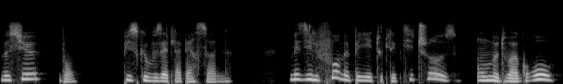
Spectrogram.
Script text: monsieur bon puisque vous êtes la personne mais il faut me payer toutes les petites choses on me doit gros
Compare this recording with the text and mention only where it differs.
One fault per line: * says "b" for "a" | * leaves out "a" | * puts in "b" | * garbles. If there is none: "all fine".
all fine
